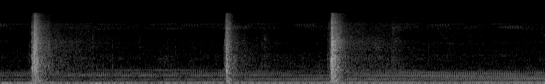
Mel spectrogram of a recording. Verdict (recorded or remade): recorded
